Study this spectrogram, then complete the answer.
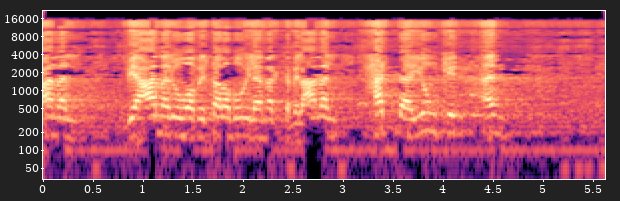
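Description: An elderly man speaks forcefully into a microphone in a large echoing hall.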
